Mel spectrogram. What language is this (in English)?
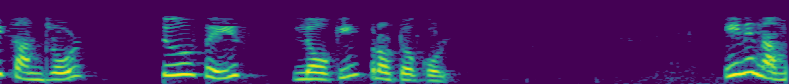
Malayalam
